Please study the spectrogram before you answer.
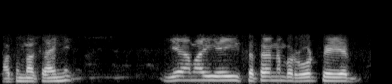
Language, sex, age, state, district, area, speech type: Urdu, male, 45-60, Bihar, Saharsa, rural, conversation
